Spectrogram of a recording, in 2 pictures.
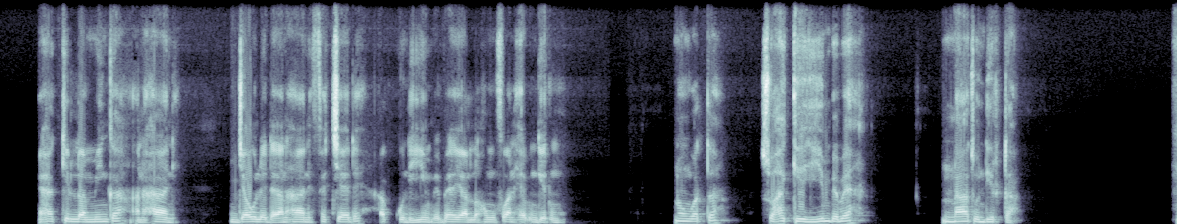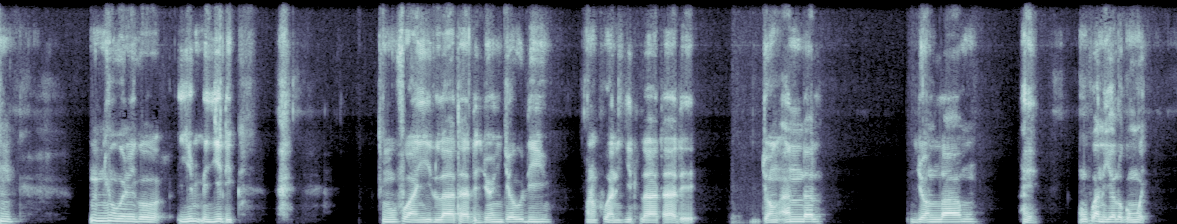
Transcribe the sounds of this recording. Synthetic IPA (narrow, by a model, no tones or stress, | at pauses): ʔɛhakːilːamːiŋkaa̰nahaːni | d͡ʒawlɛɗɛanahaːnifɛt͡ʃːɛdɛhakːundijimɓɛɓɛjalːaɦɔmɔfuanahɛɓɛ̰ŋɡeɗumu | nɔnwatːa | sɔɦakːeːd͡ʒijimɓɛɓɛ | naːtɔndiɾta | h | ɗunːiɔwonikɔjimɓɛjiɗik | munfuanjiɗlatadɛd͡ʒɔnd͡ʒawɗi | manfuanjiɗlata̰ːdɛ̰ | d͡ʒɔna̰nːdal | d͡ʒɔnlaːmu | haj | munfuanjalɔɡɔmoɗi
